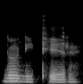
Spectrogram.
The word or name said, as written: lonitir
